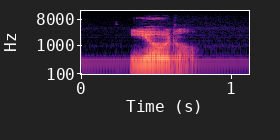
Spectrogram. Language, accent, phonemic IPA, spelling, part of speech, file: English, US, /ˈjoʊ.dəl/, yodel, verb / noun, En-us-yodel.ogg
- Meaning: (verb) To sing (a song) in such a way that the voice fluctuates rapidly between the normal chest voice and falsetto; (noun) 1. An act of yodelling 2. A song incorporating yodelling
